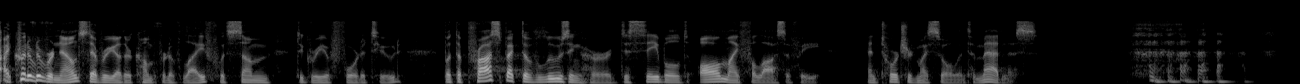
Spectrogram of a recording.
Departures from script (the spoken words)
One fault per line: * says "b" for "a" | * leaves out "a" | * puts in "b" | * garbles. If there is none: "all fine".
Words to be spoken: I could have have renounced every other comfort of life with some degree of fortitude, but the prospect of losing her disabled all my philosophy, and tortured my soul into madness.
all fine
